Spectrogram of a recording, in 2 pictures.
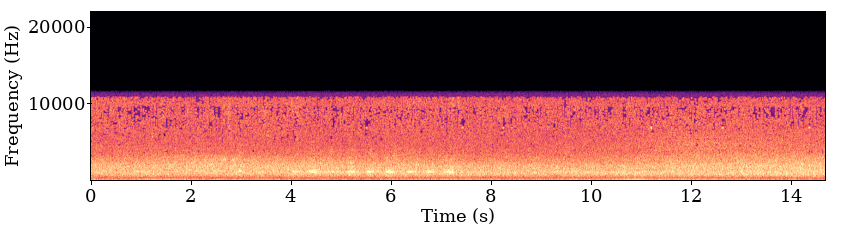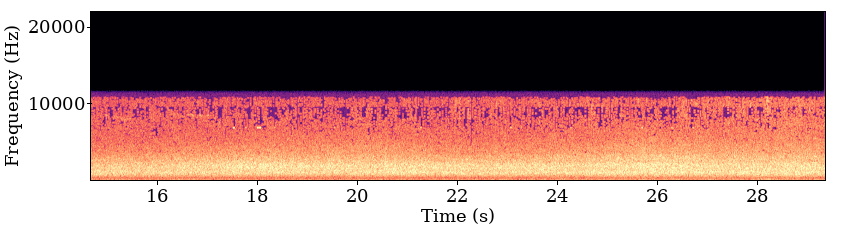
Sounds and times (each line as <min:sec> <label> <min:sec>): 0:00.0 Wind 0:29.3
0:04.1 crows 0:07.4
